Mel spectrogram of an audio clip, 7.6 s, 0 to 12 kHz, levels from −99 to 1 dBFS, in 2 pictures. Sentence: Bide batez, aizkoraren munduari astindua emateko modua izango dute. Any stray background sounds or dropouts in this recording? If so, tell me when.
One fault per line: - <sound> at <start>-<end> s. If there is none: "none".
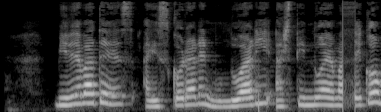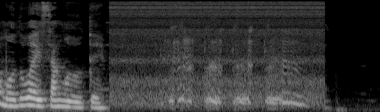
- dropout at 3.4-3.5 s
- throat clearing at 5.4-6.9 s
